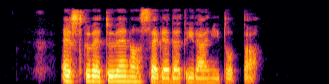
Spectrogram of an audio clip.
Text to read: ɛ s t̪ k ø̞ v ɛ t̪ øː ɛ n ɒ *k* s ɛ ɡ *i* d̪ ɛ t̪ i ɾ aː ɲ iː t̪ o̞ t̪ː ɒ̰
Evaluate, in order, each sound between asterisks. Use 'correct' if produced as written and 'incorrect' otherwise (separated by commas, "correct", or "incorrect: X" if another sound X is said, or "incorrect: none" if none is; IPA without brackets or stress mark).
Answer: incorrect: none, incorrect: ɛ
